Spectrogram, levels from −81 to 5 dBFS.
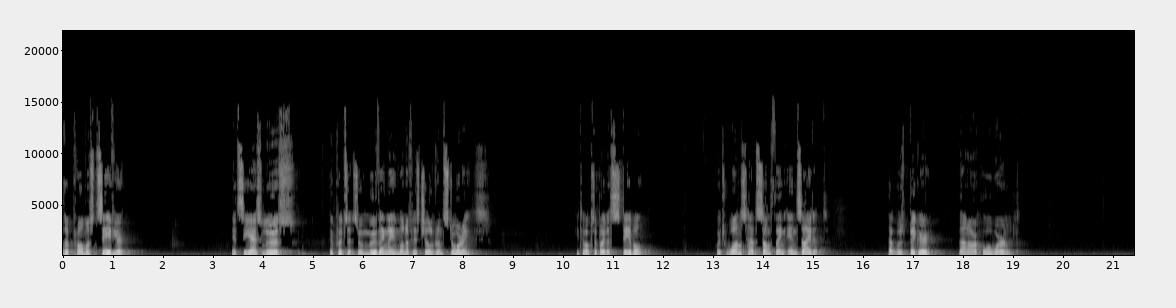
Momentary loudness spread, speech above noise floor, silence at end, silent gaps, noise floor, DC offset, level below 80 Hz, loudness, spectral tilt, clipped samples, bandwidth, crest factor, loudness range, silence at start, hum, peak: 15 LU; 36 dB; 2.3 s; none; -60 dBFS; under 0.1%; -52 dBFS; -24 LUFS; -5.5 dB/octave; under 0.1%; 14.5 kHz; 20 dB; 6 LU; 0 s; none; -6 dBFS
